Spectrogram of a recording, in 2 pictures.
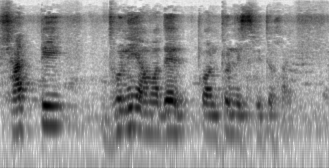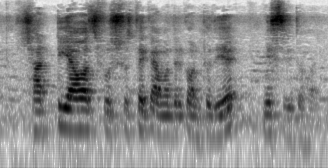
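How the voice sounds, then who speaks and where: Man, slightly high voice, teacher, online grammar class, repeats and drills sounds. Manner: repeats key sounds slowly and drills them. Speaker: school teacher.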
